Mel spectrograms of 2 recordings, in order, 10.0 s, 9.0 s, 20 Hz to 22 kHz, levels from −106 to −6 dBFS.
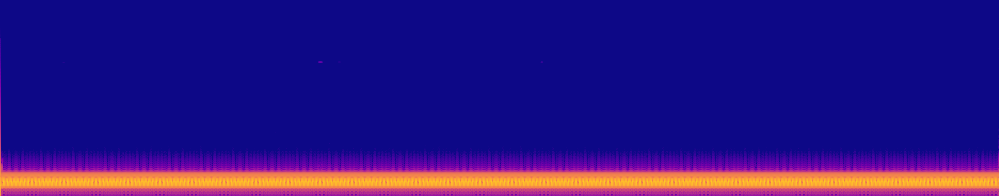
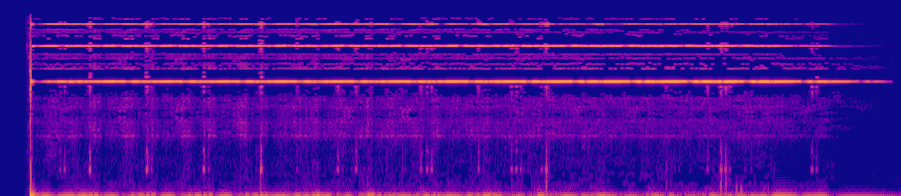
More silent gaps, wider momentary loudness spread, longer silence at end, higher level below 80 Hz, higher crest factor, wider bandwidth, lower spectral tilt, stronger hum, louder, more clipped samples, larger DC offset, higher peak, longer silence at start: neither; second, 0 LU vs 7 LU; second, 0 s vs 0.2 s; second, under -90 dBFS vs -60 dBFS; second, 8 dB vs 14 dB; second, 0.4 kHz vs 16 kHz; first, -17 dB/octave vs 4 dB/octave; neither; about the same, -25 LUFS vs -26 LUFS; neither; neither; about the same, -16 dBFS vs -16 dBFS; second, 0 s vs 0.3 s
